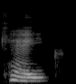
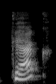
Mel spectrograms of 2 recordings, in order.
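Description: First: The vowel is an 'ay' sound. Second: The vowel is a short 'eh' sound. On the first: The speaker calls it right. "а кейк" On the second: The speaker calls it wrong. "Тому ми читаємо не кек"

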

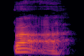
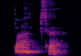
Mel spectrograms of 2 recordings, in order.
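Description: First: The middle consonant is a glottal stop. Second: The middle consonant is a clear t sound.

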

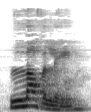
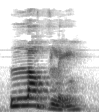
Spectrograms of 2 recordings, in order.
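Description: First: The middle E sound is pronounced. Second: The middle E sound is dropped. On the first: The speaker calls it wrong. "it sounds a bit unnatural" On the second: The speaker calls it right. "let's drop the E sound in the middle"

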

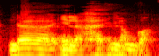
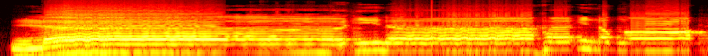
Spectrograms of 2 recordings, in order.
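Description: First: It is said at a moderate, even pace. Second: It is drawn out long, like a recitation contest.

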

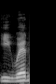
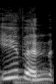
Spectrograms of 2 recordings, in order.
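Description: First: The stress falls on the second syllable. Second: The stress falls on the first syllable. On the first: The speaker calls it right. "น่ะถูกแล้วนะฮะ" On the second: The speaker calls it wrong. "เขาอยากจะทำดัดจริตเป็นสำเนียงฝรั่ง"

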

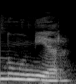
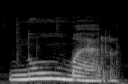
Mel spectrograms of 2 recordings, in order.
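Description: First: The second vowel is an i sound. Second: The second vowel is an e sound. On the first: The speaker calls it wrong. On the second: The speaker calls it right.

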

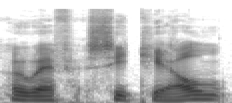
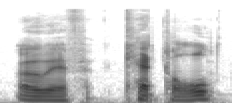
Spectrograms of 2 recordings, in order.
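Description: First: The ending is spelled out letter by letter. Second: The ending is said as the word kettle.

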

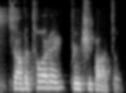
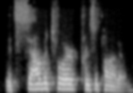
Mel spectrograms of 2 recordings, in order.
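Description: First: The name is said with an Italian accent. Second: The name is said with an American accent. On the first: "I'll say in Italian" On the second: "In plain American English"

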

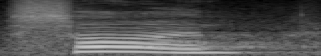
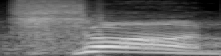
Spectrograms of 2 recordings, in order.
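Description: First: It is said in a gentle, nice tone. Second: It is said in a stern, sharp tone.

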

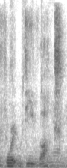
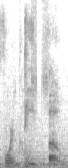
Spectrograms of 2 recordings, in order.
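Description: First: The final x sound is pronounced. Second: The final x sound is silent. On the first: The speaker calls it wrong. "I used to call it" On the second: The speaker calls it right. "they always pronounce it"

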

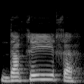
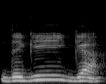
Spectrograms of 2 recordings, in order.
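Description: First: The middle consonants are k-like sounds. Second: The middle consonants are g-like sounds. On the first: The speaker calls it right. "আরবরা আরও একটা কথা বলে দাকিকা" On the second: The speaker calls it wrong. "আমরা বলি দেগিগা, এটা হলো ভুল"

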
